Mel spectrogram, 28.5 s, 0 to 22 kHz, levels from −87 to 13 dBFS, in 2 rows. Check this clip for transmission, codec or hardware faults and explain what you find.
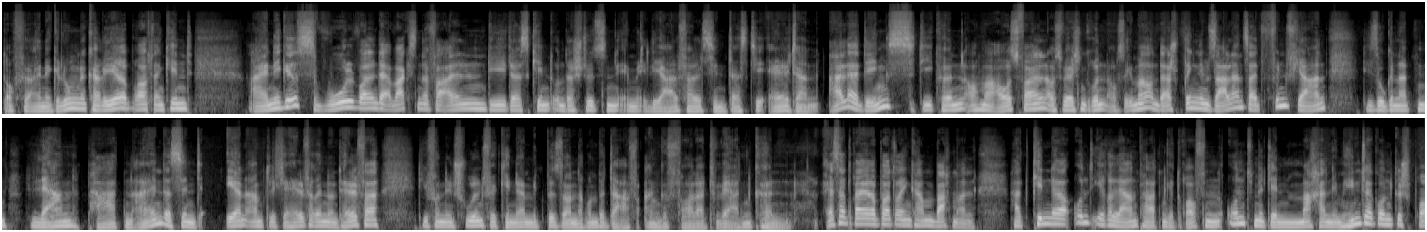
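Nothing here counts as a fault: the speech keeps its full audio band through Opus voice compression, with only light coding traces of the sort that fit a moderate hybrid-mode rate around 20 kbps.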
